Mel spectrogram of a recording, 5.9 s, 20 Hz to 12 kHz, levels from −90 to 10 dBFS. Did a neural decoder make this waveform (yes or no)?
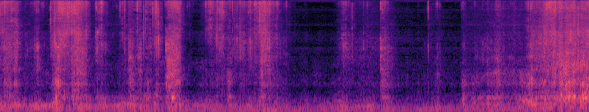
yes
